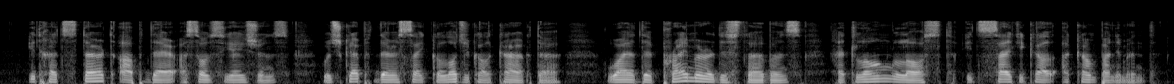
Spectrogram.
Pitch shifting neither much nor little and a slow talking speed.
Yes: average, 3.0 semitones; slow, 105 wpm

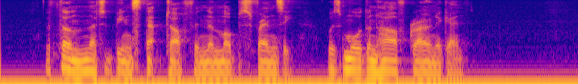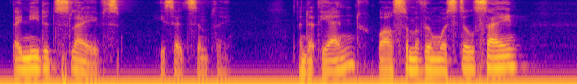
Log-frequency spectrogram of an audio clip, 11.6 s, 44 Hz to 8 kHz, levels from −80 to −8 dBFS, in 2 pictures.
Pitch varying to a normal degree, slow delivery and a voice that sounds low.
No: average, 3.4 semitones; average, 175 wpm; very low, 95 Hz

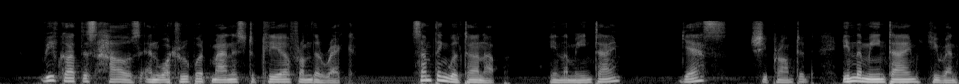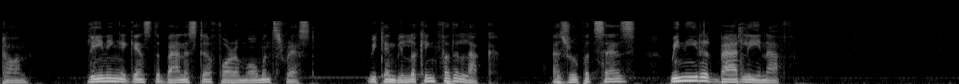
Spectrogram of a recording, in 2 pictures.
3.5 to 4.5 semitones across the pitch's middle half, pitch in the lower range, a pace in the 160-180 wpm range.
Yes: average, 4.1 semitones; low, 115 Hz; average, 165 wpm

